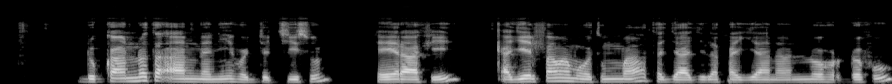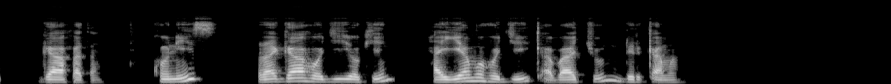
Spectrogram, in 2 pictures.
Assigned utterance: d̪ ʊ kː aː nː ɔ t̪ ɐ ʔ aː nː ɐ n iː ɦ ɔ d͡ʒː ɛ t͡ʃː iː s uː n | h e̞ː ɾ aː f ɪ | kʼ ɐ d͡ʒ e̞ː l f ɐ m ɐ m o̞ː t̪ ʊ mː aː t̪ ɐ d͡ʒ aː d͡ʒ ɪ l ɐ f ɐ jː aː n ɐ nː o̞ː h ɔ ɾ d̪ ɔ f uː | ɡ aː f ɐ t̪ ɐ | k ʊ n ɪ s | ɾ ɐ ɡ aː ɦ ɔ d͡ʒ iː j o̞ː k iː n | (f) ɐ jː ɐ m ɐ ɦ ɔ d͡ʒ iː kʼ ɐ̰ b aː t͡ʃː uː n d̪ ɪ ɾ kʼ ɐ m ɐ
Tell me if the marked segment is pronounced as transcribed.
no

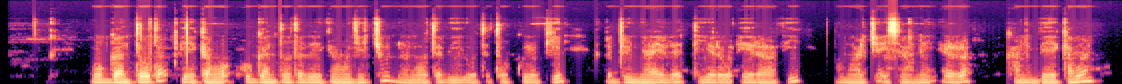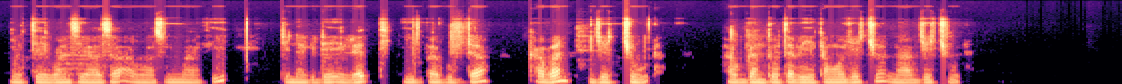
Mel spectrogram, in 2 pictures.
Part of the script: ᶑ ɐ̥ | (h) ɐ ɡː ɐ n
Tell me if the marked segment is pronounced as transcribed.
yes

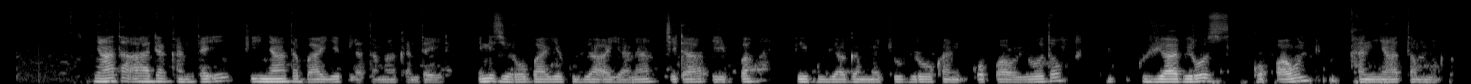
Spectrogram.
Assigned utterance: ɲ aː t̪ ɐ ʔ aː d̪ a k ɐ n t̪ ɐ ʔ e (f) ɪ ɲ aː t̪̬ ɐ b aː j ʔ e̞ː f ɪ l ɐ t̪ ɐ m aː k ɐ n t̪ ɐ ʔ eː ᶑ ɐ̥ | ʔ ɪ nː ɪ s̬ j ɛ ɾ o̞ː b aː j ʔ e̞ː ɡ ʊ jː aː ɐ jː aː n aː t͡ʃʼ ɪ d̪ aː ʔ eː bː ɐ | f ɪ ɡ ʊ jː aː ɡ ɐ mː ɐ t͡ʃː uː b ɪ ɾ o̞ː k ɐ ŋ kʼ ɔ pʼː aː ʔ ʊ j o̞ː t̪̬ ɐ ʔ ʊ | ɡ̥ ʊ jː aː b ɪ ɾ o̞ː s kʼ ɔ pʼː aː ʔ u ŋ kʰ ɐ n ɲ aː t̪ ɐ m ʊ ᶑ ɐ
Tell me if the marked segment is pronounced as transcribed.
yes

